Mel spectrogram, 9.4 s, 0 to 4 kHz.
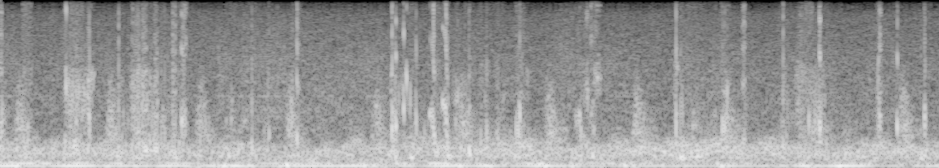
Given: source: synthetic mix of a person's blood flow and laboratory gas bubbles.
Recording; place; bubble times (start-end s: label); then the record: Doppler ultrasound of blood flow; subclavian vein
0.00-0.07 s: bubbles
0.22-0.32 s: bubbles
0.50-0.56 s: bubbles
0.61-0.95 s: bubbles
1.14-1.90 s: bubbles
2.25-2.71 s: bubbles
2.90-3.04 s: bubbles
3.89-4.18 s: bubbles
4.21-4.75 s: bubbles
4.79-5.33 s: bubbles
5.75-6.02 s: bubbles
6.73-7.33 s: bubbles
7.40-7.48 s: bubbles
7.79-8.30 s: bubbles
8.74-8.85 s: bubbles
8.93-9.01 s: bubbles
9.17-9.31 s: bubbles
From the record:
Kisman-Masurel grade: 242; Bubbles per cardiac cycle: several, 3 to 8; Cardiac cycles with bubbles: 100%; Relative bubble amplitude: moderate (0.250 to 0.450); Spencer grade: 3 (all of the cardiac periods contain showers or single bubble signals, but not dominating or overriding the cardiac motion signals); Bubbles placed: anywhere in the cardiac cycle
